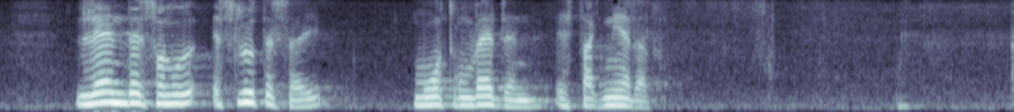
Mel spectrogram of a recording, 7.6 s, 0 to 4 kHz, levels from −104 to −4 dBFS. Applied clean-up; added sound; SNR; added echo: none; none; none; none.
